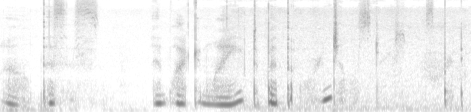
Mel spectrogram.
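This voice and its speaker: A woman softly murmuring ASMR commentary as she browses a book, breathy and gentle, outdoors. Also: medium pitch, normal speed. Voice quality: breathy, whispery. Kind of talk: ASMR, soft murmured commentary and title reading. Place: outdoors on grass.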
